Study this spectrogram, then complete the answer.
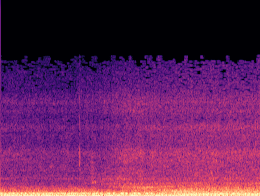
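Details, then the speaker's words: VW Polo with repaired alternator (previously not charging): steady, even low idle with smooth unbroken rumble, no stumbles or dropouts; new regulator now charging, no more dropouts; normal idle. "und siehe da keine aussetzer mehr"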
